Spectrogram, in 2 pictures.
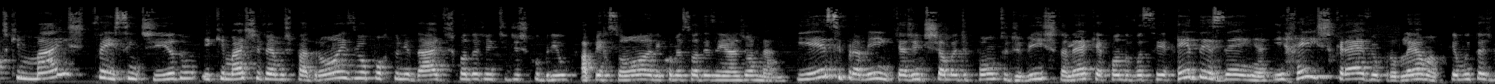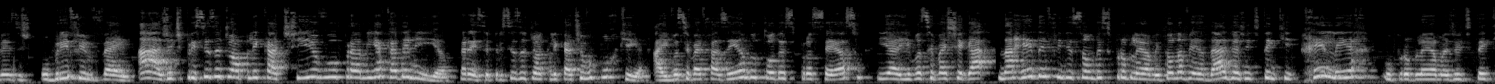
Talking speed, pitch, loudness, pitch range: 200 wpm, 250 Hz, -18 LUFS, 225-285 Hz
